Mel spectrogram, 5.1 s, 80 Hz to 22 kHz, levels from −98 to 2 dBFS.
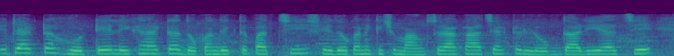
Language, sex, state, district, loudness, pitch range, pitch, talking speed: Bengali, female, West Bengal, Malda, -32 LUFS, 240-270 Hz, 250 Hz, 215 wpm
